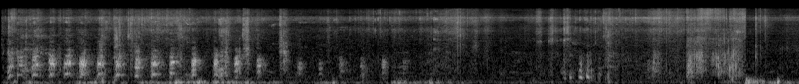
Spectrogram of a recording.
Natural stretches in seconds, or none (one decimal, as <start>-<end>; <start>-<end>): 0.0-4.5; 5.7-6.3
